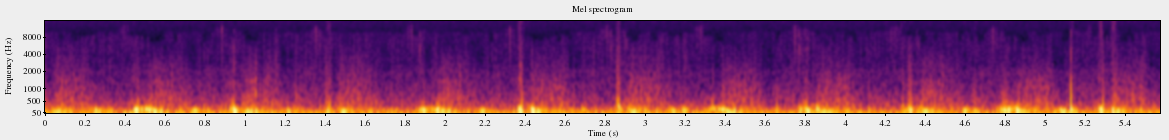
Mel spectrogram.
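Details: Womb sound for baby sleep: soft, muffled, regular heartbeat thumps under steady whooshing white noise and monotonous flowing sounds. Heartbeat.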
